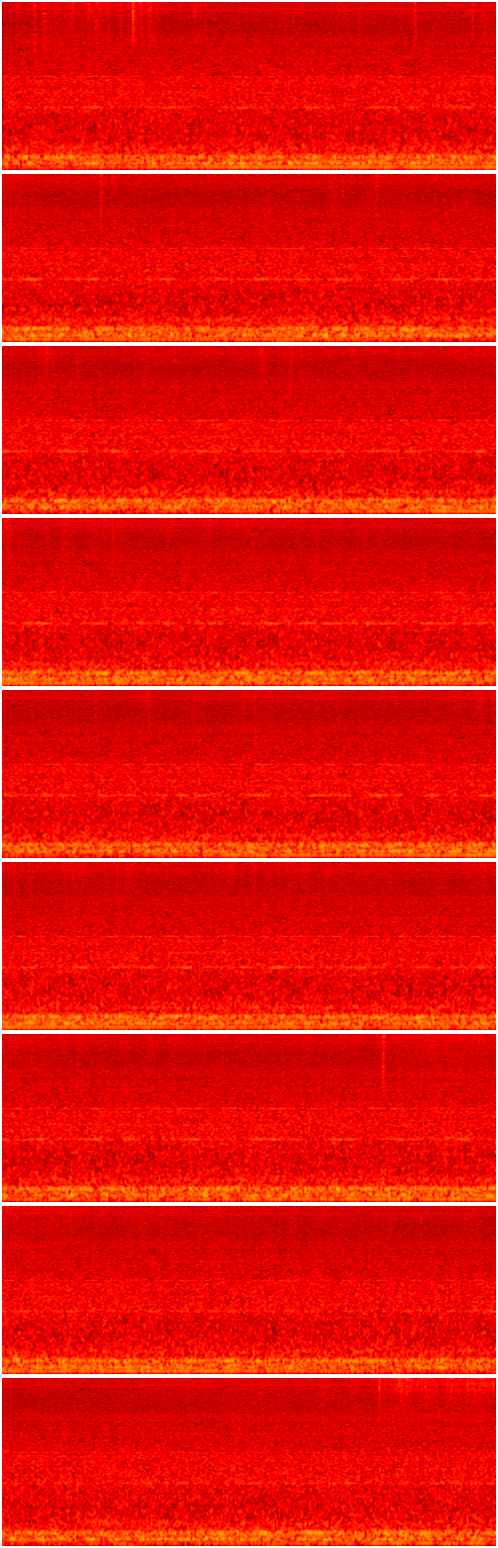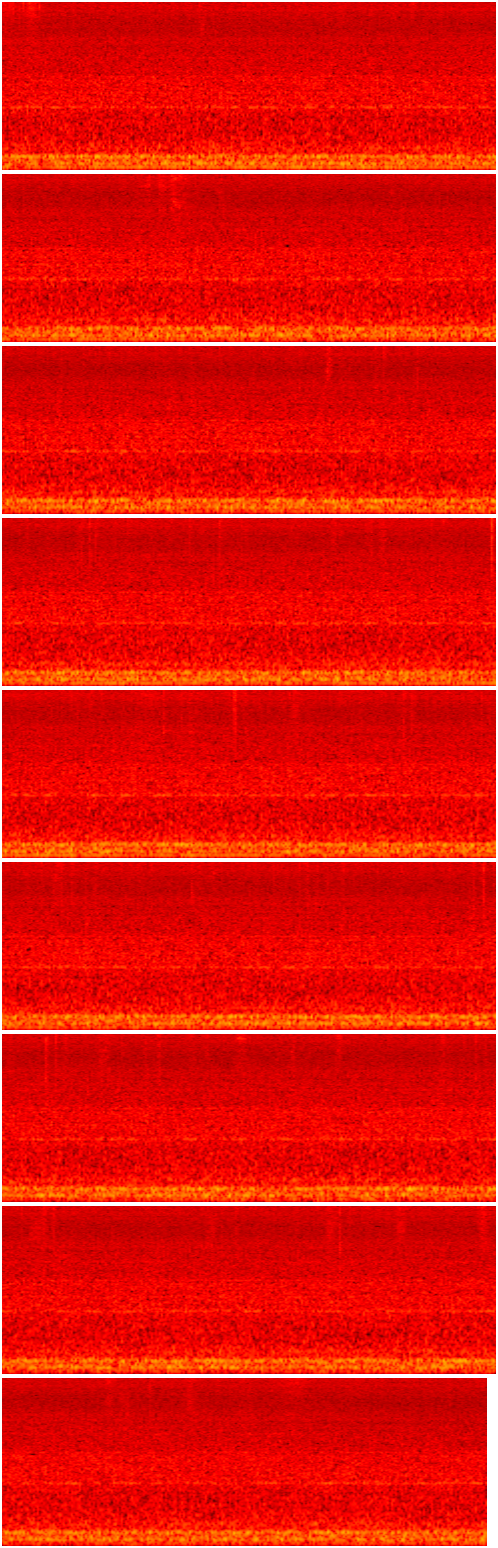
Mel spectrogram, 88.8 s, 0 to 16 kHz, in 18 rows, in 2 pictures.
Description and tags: In-flight Ambience - Boeing - 737-838
1:29 of in-flight ambience of a Boeing 737 (800 series) passenger jet owned by Qantas. About 1/2 way between Brisbane and Adelaide.
aeroplane, aircraft, airplane, ambience, cabin-noise, field-recording, jet, jet-engine, machines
